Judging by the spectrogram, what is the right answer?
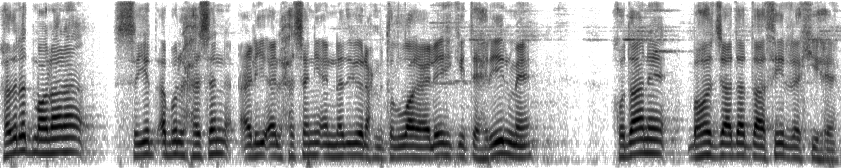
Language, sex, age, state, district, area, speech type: Urdu, male, 18-30, Bihar, Purnia, rural, spontaneous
